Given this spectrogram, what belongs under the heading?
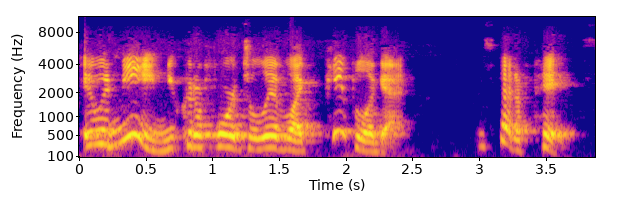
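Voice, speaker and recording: Woman narrator as smug storybook gentleman villain, greedy, petulant, lively swooping intonation, slightly dull recording. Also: brisk. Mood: nervous petulance. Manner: smooth talk turning higher, petulant and shrill. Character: smug, greedy man with a thin, petulant politeness.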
